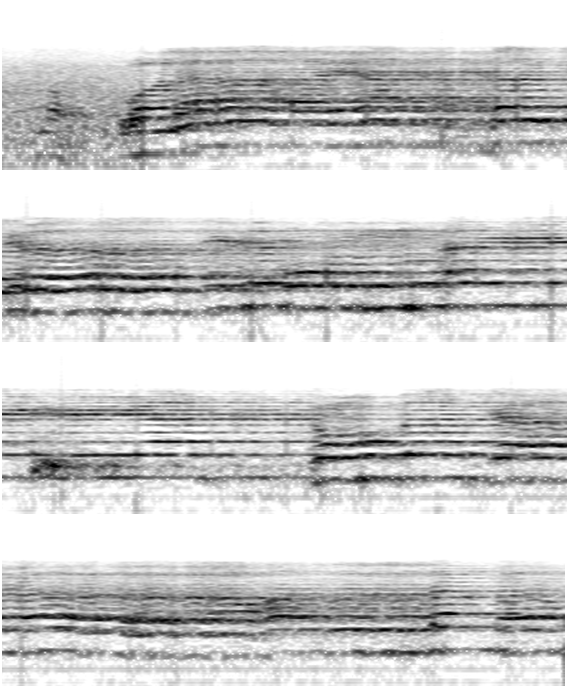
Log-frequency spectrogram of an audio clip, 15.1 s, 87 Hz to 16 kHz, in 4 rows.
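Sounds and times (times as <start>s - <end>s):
man chanting into a microphone: 0.8s - 15.0s.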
